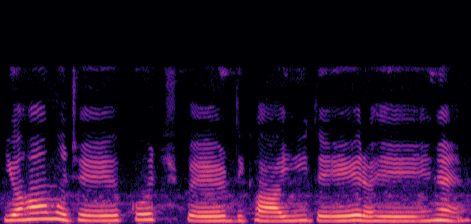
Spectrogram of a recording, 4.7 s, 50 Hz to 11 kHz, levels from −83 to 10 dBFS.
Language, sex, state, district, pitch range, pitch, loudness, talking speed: Hindi, female, Madhya Pradesh, Katni, 225-265 Hz, 245 Hz, -14 LUFS, 100 wpm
